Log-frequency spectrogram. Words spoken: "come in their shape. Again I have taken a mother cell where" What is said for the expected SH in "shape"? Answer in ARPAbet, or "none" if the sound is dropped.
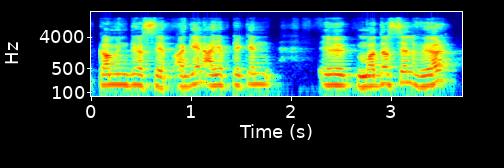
S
